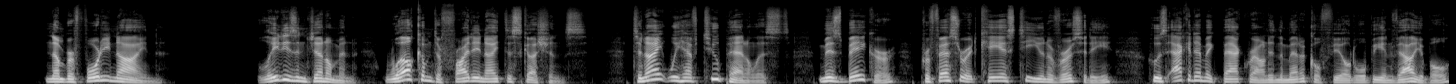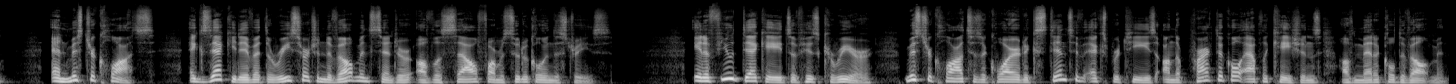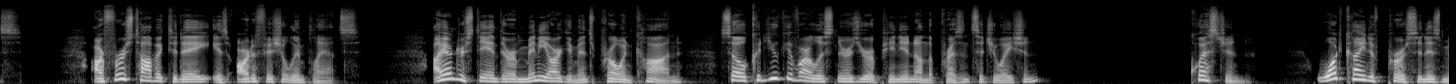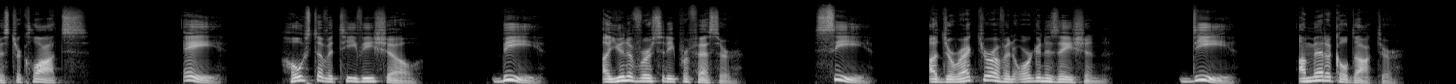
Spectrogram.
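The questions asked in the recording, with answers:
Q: what kind of person is Mr. Klotz?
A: C: A director of an organization.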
